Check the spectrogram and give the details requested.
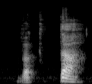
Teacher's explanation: In Vedic, the final a was a short a, but stressed, so vakta, stressed or pronounced in a higher tone, not vakta, but vakta.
